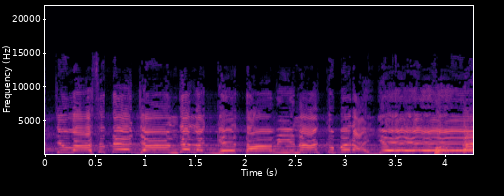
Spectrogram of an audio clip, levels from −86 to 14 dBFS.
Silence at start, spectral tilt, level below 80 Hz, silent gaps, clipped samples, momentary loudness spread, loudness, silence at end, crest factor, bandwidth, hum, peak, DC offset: 0 s; -0.5 dB/octave; -76 dBFS; none; under 0.1%; 6 LU; -22 LUFS; 0 s; 16 dB; 14.5 kHz; none; -6 dBFS; under 0.1%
